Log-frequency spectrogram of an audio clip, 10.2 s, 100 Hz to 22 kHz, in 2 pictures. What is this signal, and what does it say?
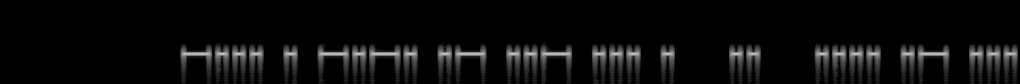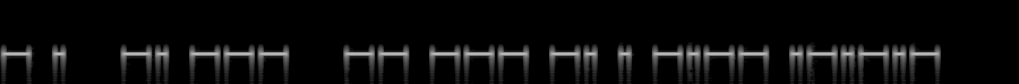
Morse code, heard as a keyed tone, about 28 wpm, 700 Hz. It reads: BECAUSE I HAVE NO MONEY.
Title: Sentences from Top 1000 Words - Review Part 3 - 28wpm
